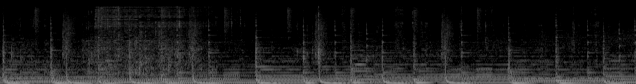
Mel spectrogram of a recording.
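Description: Small decorative pebbles poured from a plastic bag into a planter pot, a rapid stream of little clicks and rattles.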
